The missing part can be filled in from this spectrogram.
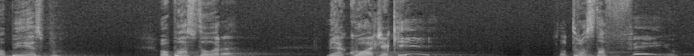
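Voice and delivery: slow, swooping, loud yell. Imitating a believer in trouble at home calling the bishop: imitating someone yelling for help. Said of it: "você grita".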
